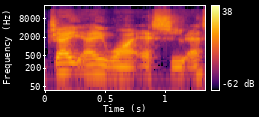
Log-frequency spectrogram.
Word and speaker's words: Jesus: it low to Jesus, who I now spell Jaysus, so I remember how to say it.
